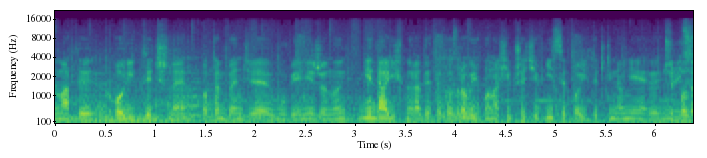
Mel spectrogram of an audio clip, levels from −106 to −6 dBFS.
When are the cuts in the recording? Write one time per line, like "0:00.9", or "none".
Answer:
0:01.5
